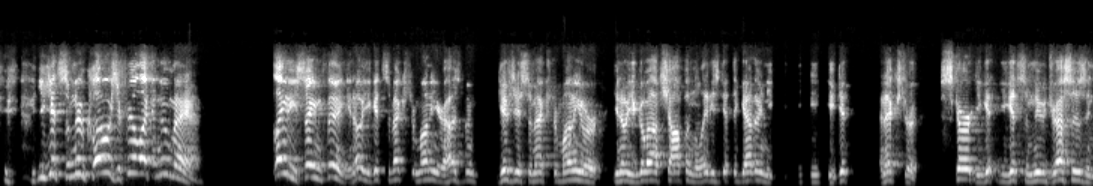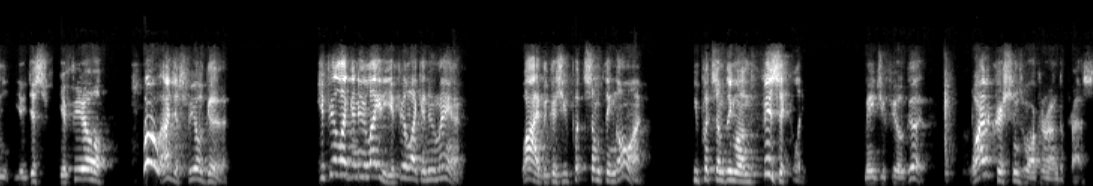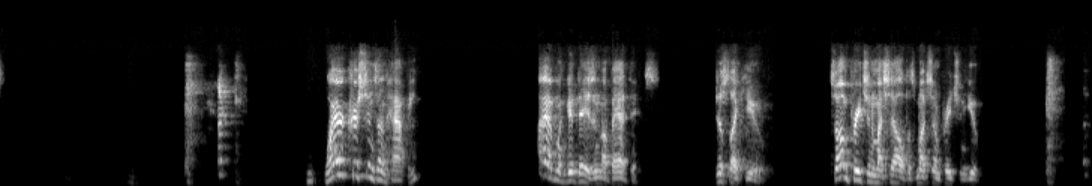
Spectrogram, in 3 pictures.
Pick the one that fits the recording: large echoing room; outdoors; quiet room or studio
large echoing room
